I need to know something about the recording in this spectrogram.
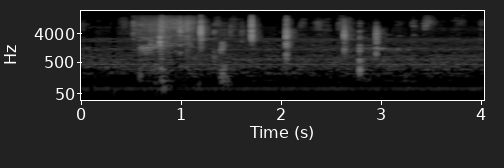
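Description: Plastic card cases click and rustle in hands.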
